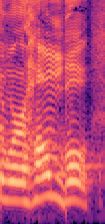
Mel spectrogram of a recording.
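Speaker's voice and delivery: ordinary delivery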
